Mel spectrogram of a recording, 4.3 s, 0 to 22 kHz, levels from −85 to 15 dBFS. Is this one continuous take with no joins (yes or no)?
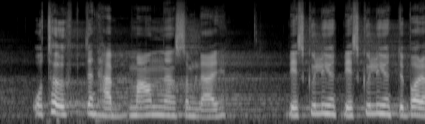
no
